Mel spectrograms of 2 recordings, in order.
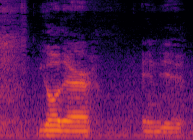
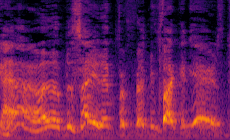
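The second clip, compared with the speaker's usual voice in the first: very high, squealed protest; acted exasperated outburst; 3 dB louder than usual. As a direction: cry it out shrilly, overwhelmed and vindicated. Acting out his exasperated, vindicated reply.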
